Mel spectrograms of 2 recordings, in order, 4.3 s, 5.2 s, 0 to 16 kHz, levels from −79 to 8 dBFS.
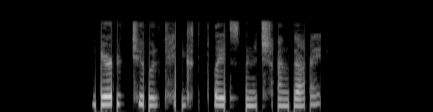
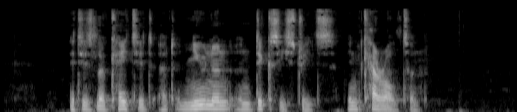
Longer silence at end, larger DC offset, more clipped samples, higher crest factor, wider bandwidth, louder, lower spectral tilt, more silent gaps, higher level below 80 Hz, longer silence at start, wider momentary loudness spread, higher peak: first, 1.15 s vs 0.95 s; neither; neither; about the same, 20 dB vs 22 dB; second, 8 kHz vs 11.5 kHz; about the same, -23 LUFS vs -22 LUFS; about the same, -4 dB/octave vs -4.5 dB/octave; first, 2.02-2.06 s, 2.42-2.46 s vs none; second, -58 dBFS vs -46 dBFS; first, 0.95 s vs 0.7 s; first, 17 LU vs 11 LU; second, -4 dBFS vs 0 dBFS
